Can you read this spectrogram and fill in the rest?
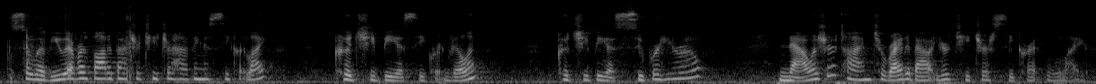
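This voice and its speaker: A woman reading a children's story aloud like a teacher, expressive and speaking straight to young listeners. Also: mid-range voice, a little hiss or hum. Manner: expressive, addressing children directly.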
